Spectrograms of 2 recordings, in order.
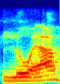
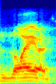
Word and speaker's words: Loire: They will say that something like Loya Valley. Loya, it's not lawyer.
